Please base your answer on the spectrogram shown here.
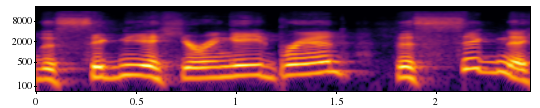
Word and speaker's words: Signia: thing that you may not know about the Sigma hearing aid brand is that there is um no such thing as the Sigma Hearing A brand. The brand I'm actually talking about is called Signia.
